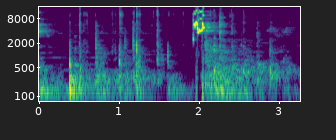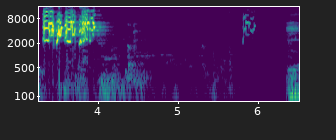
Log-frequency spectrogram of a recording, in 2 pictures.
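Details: Lovebird whose voice is said to push other lovebirds to fight. Soft ticking and low rustling give way to a sharp screech, then a rapid string of piercing, rattling chirps, followed by quiet.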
